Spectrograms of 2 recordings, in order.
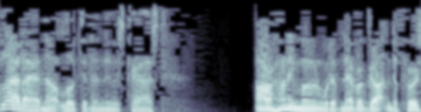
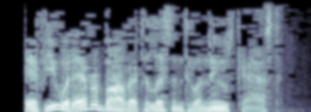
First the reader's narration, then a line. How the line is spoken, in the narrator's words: he grumbled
